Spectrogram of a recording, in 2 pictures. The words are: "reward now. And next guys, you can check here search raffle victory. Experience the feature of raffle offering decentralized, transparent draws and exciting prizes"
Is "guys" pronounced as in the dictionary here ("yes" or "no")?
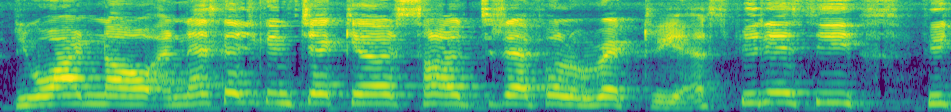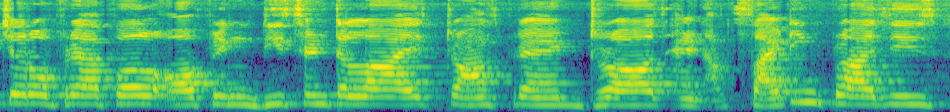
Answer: no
